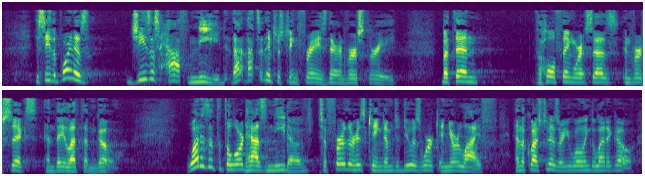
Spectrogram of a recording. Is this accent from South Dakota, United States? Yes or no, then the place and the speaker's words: no; Oregon, United States; I grew up in Southern Oregon, and that wasn't as much of a rule.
